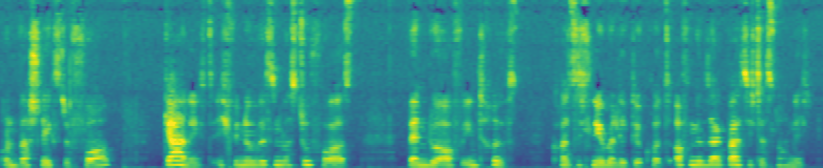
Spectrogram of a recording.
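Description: A woman's voice: a little high, flat delivery, moderate pace. A woman reading a novel aloud, narration mixed with dialogue, who often stumbles over words and corrects herself. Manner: frequent stumbles and self-corrections; reads quoted dialogue a little louder than the narration. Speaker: reader of a novel. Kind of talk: amateur audiobook reading with dialogue. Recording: faint background noise and clicks.

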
